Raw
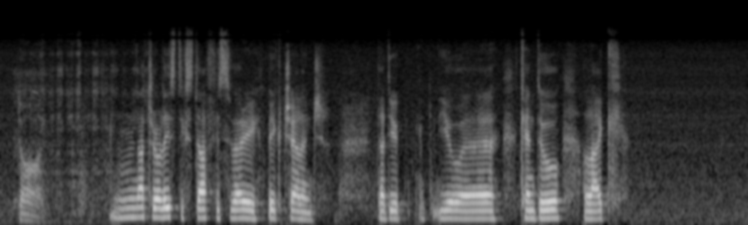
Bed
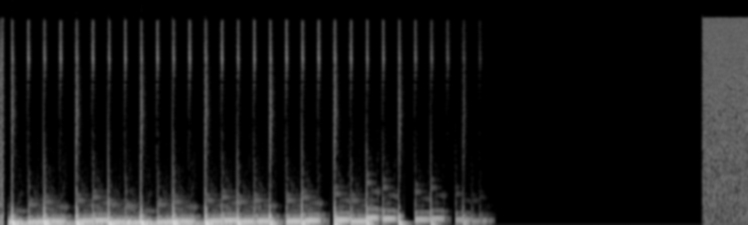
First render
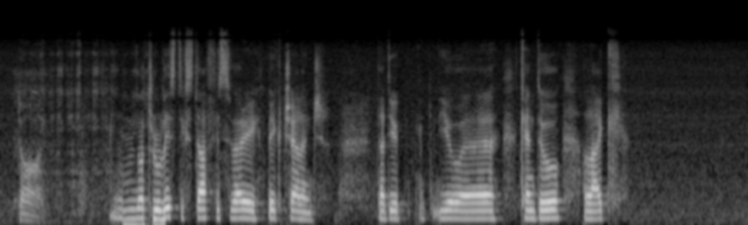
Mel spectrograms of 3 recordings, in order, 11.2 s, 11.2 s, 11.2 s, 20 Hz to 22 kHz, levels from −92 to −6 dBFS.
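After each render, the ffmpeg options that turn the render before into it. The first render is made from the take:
-filter_complex "[0:a]asettb=1/sr,asplit=3[a][b][c];[a]atrim=end=1.844[d];[b]atrim=start=1.84:end=2.49,asetpts=PTS-STARTPTS,afade=t=in:d=0.004:c=qsin,afade=t=out:st=0.646:d=0.004:c=qsin,afreqshift=-190[e];[c]atrim=start=2.486[f];[d][e]acrossfade=d=0.004:c1=hsin:c2=qsin[g];[g][f]acrossfade=d=0.004:c1=qsin:c2=hsin"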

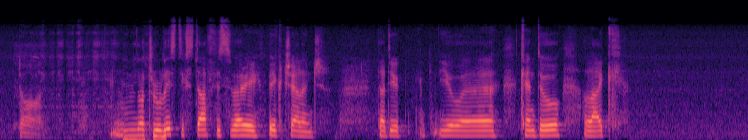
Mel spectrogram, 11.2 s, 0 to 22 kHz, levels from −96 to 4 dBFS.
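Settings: -filter_complex "[0:a]asettb=1/sr,asplit=3[a][b][c];[a]atrim=end=1.204[d];[b]atrim=start=1.2:end=1.93,asetpts=PTS-STARTPTS,afade=t=in:d=0.004:c=qsin,afade=t=out:st=0.726:d=0.004:c=qsin,asplit=2[e][f];[f]adelay=25,volume=-4dB[g];[e][g]amix=inputs=2:normalize=0,atrim=end_sample=32193[h];[c]atrim=start=1.926[i];[d][h]acrossfade=d=0.004:c1=hsin:c2=qsin[j];[j][i]acrossfade=d=0.004:c1=qsin:c2=hsin,asettb=1/sr,asplit=3[k][l][m];[k]atrim=end=3.094[n];[l]atrim=start=3.09:end=4.29,asetpts=PTS-STARTPTS,afade=t=in:d=0.004:c=qsin,afade=t=out:st=1.196:d=0.004:c=qsin,asplit=2[o][p];[p]adelay=14,volume=-5dB[q];[o][q]amix=inputs=2:normalize=0,atrim=end_sample=52920[r];[m]atrim=start=4.286[s];[n][r]acrossfade=d=0.004:c1=hsin:c2=qsin[t];[t][s]acrossfade=d=0.004:c1=qsin:c2=hsin"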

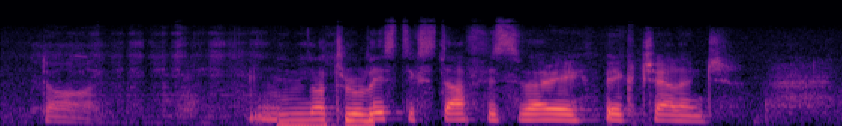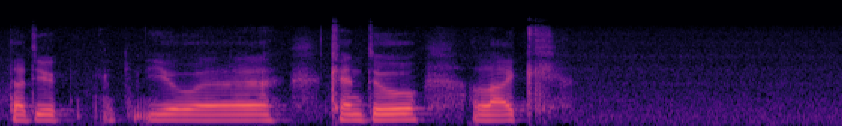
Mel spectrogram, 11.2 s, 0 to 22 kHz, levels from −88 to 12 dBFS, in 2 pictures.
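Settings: -filter_complex "[0:a]asettb=1/sr,asplit=3[a][b][c];[a]atrim=end=5.234[d];[b]atrim=start=5.23:end=5.72,asetpts=PTS-STARTPTS,afade=t=in:d=0.004:c=qsin,afade=t=out:st=0.486:d=0.004:c=qsin,equalizer=f=870:t=o:w=0.95:g=6[e];[c]atrim=start=5.716[f];[d][e]acrossfade=d=0.004:c1=hsin:c2=qsin[g];[g][f]acrossfade=d=0.004:c1=qsin:c2=hsin"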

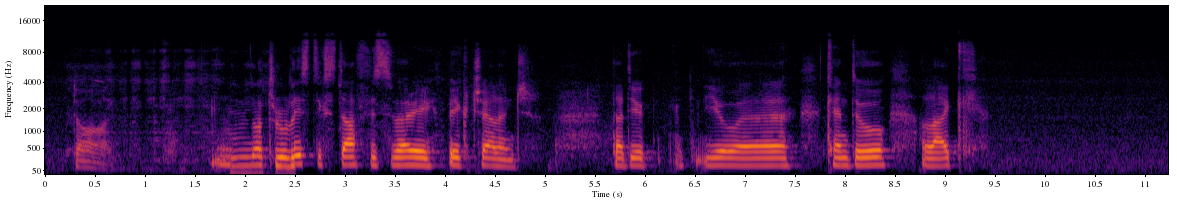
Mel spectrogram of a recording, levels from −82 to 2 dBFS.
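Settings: -filter_complex "[0:a]acrossover=split=130|1300|4400[a][b][c][d];[a]acompressor=threshold=-51dB:ratio=6[e];[c]alimiter=level_in=7dB:limit=-24dB:level=0:latency=1:release=160,volume=-7dB[f];[e][b][f][d]amix=inputs=4:normalize=0"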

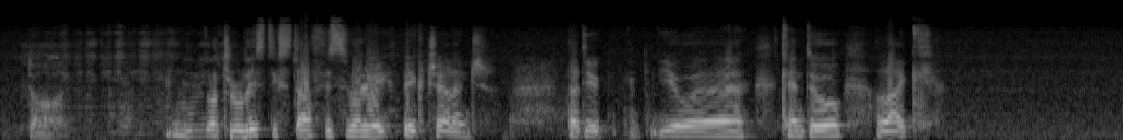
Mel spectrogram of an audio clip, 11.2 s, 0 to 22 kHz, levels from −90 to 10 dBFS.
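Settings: -af "aeval=exprs='0.15*(abs(mod(val(0)/0.15+3,4)-2)-1)':c=same,flanger=delay=18:depth=2.3:speed=0.47"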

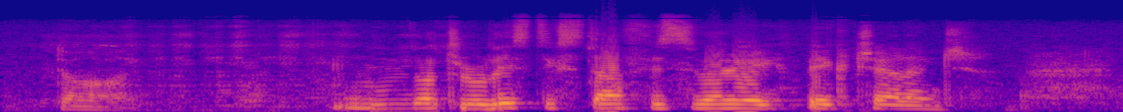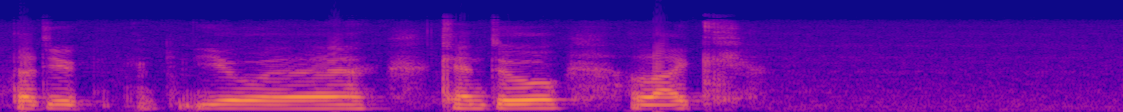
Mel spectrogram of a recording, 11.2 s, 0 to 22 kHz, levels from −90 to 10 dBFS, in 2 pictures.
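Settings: -af "volume=8.5dB"

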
